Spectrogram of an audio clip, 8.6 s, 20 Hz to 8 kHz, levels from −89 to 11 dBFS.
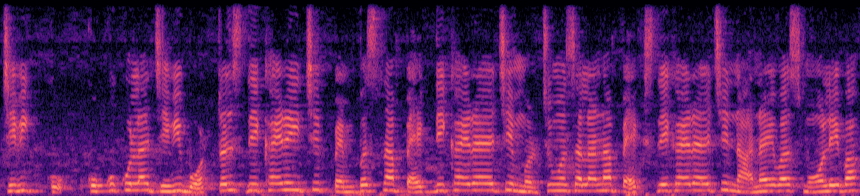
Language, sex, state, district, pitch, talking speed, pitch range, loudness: Gujarati, female, Gujarat, Gandhinagar, 255 Hz, 175 wpm, 235-265 Hz, -14 LUFS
